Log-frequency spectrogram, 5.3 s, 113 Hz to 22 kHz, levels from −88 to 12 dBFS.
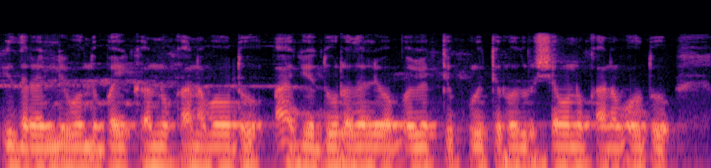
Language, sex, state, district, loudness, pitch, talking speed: Kannada, male, Karnataka, Koppal, -14 LUFS, 110 Hz, 125 wpm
